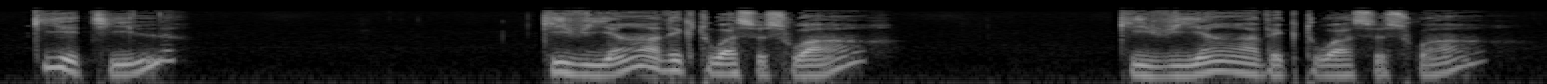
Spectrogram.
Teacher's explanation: you will have to raise your voice a little bit at the end of the question.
